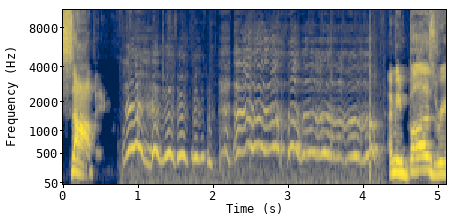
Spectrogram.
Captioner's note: over dramatic sobbing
